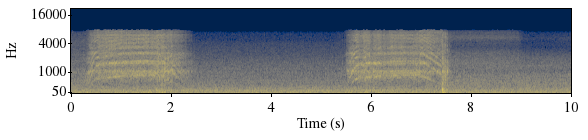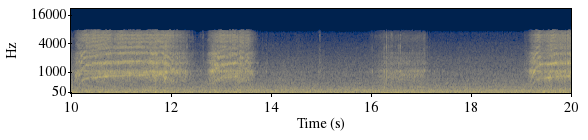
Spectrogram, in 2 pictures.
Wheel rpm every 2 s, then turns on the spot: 140, 20, 30, 130, 0, 150, 80, 0, 20, 60.
16-18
